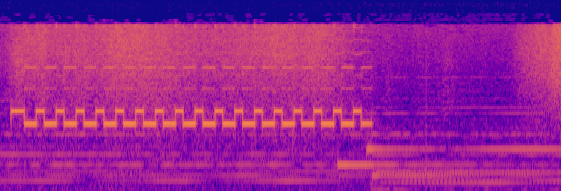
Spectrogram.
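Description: A telephone's electronic ringer warbling rapidly between two high pitches, about eight flips a second, for one ring of about two and a half seconds that cuts off sharply. Soft background music plays under it.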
